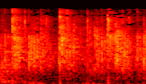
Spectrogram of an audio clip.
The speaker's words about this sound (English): and those who are clapping may the lord bless your clapping more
